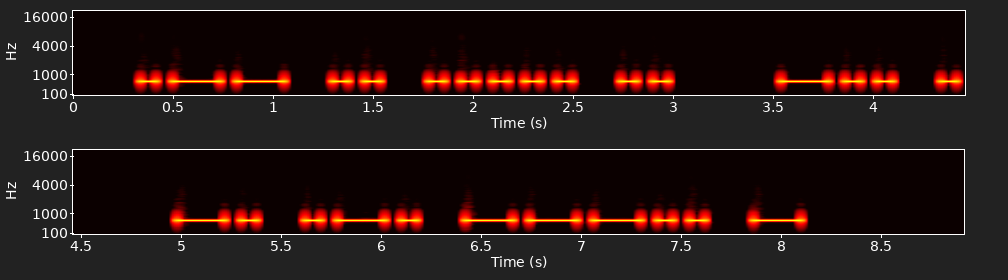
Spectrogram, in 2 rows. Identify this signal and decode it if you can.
Morse code, heard as a keyed tone, about 15 wpm, 700 Hz. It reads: WI5I DE NR8T
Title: USA Callsign DE Callsign - 4 Characters - 15wpm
